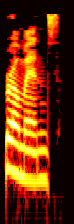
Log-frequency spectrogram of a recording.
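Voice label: "romans", English, British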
